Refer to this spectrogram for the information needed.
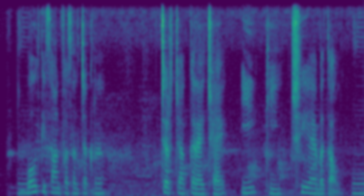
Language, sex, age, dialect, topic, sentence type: Maithili, female, 25-30, Angika, agriculture, question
